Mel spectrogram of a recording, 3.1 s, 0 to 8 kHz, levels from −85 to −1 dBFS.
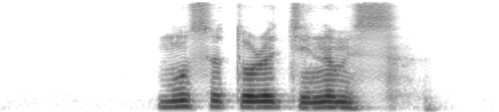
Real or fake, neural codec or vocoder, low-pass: fake; codec, 24 kHz, 0.5 kbps, DualCodec; 7.2 kHz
